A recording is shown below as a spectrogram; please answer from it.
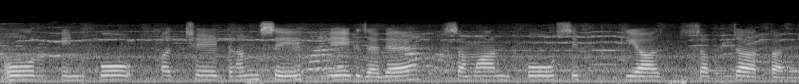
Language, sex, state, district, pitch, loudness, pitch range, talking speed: Hindi, female, Haryana, Charkhi Dadri, 200 Hz, -16 LUFS, 190-205 Hz, 105 wpm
